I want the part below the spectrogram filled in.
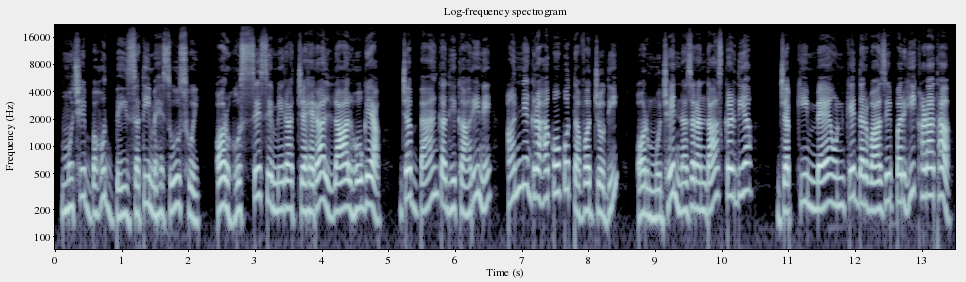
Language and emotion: Hindi, angry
